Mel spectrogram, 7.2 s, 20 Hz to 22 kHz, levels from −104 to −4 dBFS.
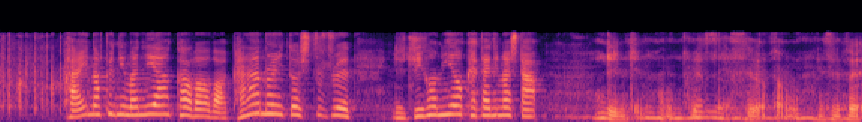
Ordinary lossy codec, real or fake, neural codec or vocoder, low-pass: none; fake; autoencoder, 22.05 kHz, a latent of 192 numbers a frame, VITS, trained on one speaker; 7.2 kHz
